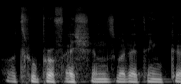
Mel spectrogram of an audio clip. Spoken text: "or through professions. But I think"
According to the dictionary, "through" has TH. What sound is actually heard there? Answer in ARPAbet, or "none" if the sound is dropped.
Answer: T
